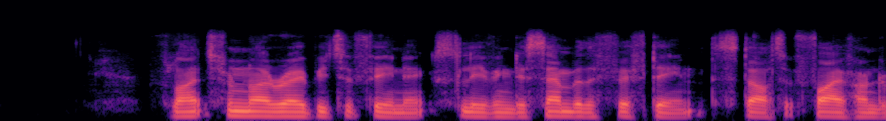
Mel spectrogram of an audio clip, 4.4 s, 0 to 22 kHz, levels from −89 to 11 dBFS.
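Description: No faults can be heard in this speech, which sounds like it has passed through a call's microphone processing and an Opus-coded call path at a moderate bitrate, with nothing audible above about 8 kHz.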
